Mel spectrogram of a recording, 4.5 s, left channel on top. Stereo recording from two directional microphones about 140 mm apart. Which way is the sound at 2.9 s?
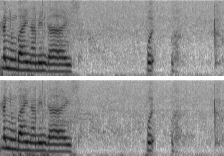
10° left (ahead or behind).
